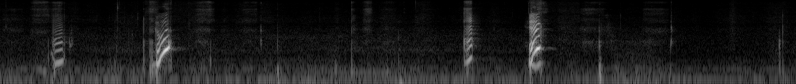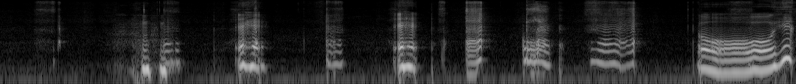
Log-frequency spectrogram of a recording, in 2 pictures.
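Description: Repeated sharp voiced catches at irregular intervals, about sixteen a minute, with some vocal sounds near the end; hiccups, involuntary breathing-muscle spasms.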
